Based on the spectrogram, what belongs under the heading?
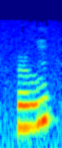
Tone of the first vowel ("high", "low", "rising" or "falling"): rising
